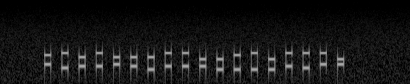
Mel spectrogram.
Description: DTMF, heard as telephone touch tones, dialled by machine, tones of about 60 ms. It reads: #B8C082CC713A1CBD*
